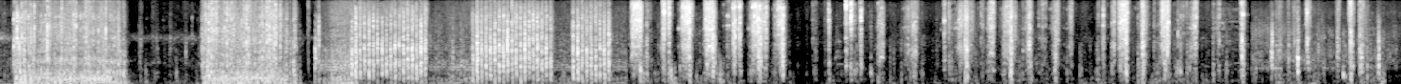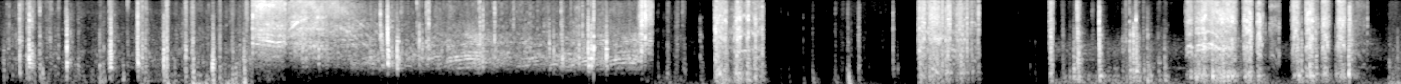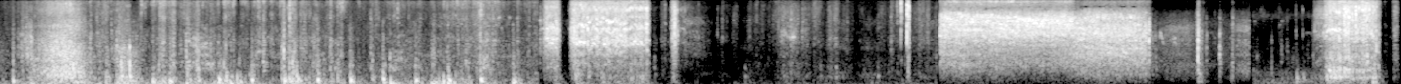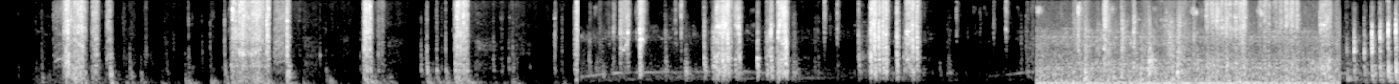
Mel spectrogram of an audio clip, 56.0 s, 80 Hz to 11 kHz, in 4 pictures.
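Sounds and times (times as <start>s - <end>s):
rough heavy scraping: 27.9s - 33.4s, 52.4s - 55.5s.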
